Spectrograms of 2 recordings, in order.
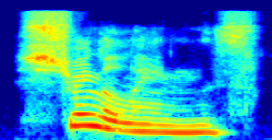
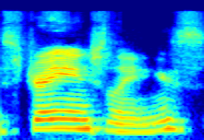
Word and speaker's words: Strangelings: Pete, tell me about the Stringalings. Oh, the Strangelings? Is that is that how you say it? Yes, the Strangelings.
